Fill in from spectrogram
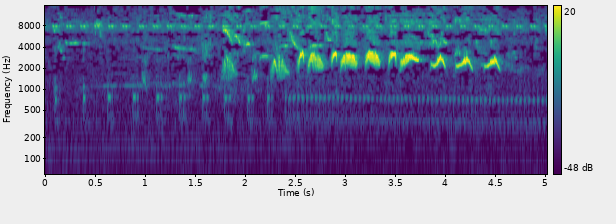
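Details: Chinese hwamei valued for its voice gives a row of dry ticking clicks, then a rhythmic series of short repeated whistled notes, about three per second.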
